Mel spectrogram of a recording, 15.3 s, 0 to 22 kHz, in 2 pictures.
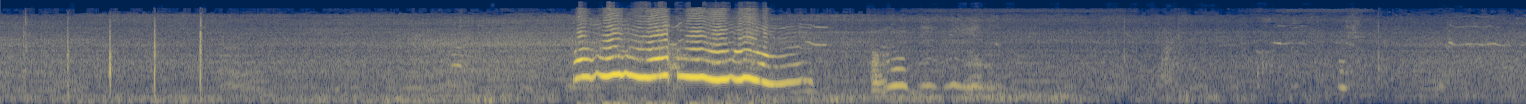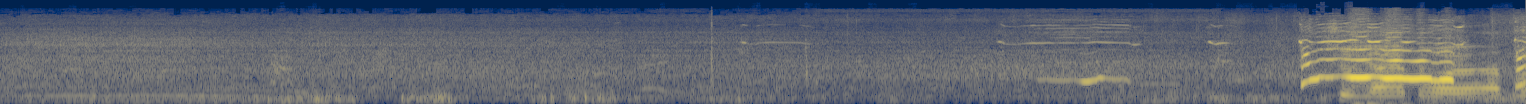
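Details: Whippets at the FCI European Championship 2018 dog show: two loud, wavering, high-pitched whines of about a second each, one near the start and one at the end, with Russian speech and quiet hall background between.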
